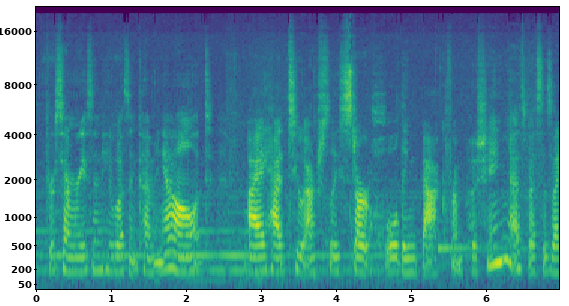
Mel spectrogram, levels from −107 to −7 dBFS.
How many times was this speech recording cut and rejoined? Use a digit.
1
